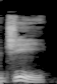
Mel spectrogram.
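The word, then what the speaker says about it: gee: who watches vacant Motorcars a g or G it is pronounced G the accomplice of a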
